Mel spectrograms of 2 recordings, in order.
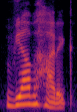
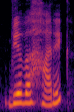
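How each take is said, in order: First: Said in the usual way. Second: व्यवहारिक with short first a, "vyuvahaarik"; wrong pronunciation. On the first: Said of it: "शुद्ध". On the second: Shown as a demonstration. Teacher showing a common error, व्यवहारिक begun with short vowel. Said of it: "अशुद्ध".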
